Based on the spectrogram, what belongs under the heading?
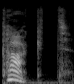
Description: Uttal: [tak:t]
